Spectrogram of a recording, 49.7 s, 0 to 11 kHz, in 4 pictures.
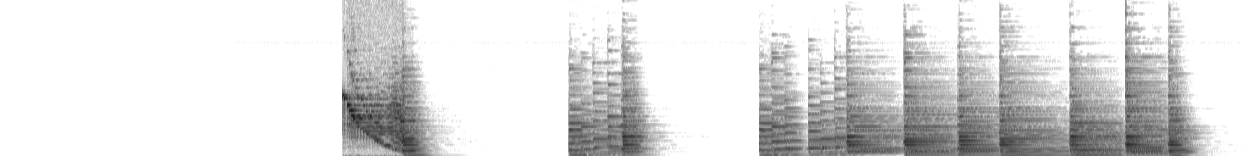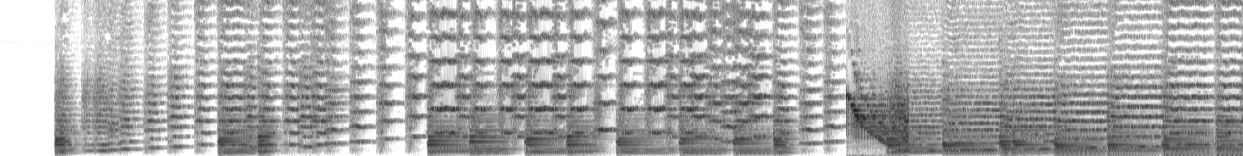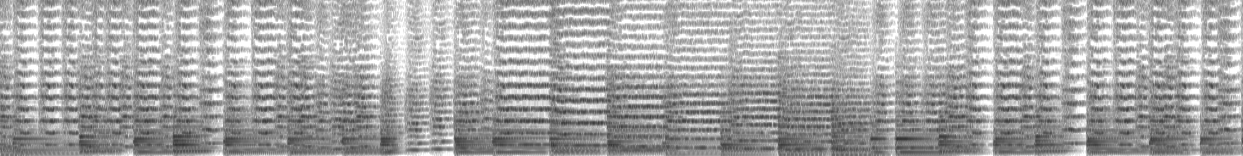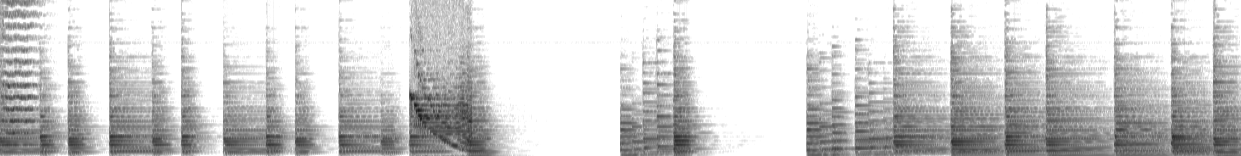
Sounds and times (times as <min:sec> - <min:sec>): Piano: 0:03.4 - 0:04.4, 0:05.7 - 0:07.0, 0:07.6 - 0:12.2, 0:13.0 - 0:42.4, 0:43.5 - 0:44.6, 0:45.4 - 0:49.7.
